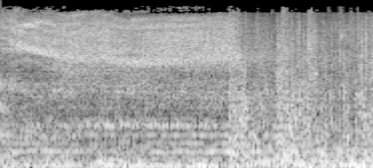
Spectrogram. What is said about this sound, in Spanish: ahora sí, la casa se vino abajo.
